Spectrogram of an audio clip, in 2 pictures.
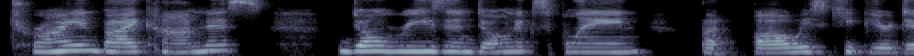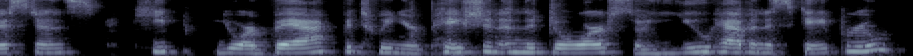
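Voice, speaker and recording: A woman teaching caregivers in a training webinar, steadily listing do's and don'ts. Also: mid-range voice.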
